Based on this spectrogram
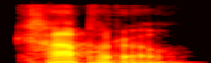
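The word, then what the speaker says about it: kapparos: still practice a ritual called kaparo, which I believe is how you correctly pronounce it, kaparo.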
